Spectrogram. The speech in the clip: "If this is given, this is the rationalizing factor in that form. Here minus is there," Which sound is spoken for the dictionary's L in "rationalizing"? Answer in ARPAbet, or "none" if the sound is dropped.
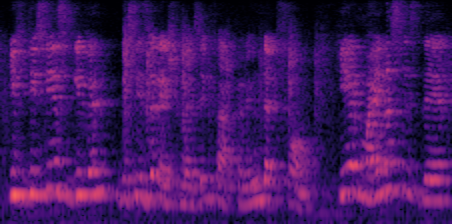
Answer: none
